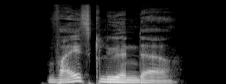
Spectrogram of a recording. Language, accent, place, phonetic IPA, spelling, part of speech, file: German, Germany, Berlin, [ˈvaɪ̯sˌɡlyːəndɐ], weißglühender, adjective, De-weißglühender.ogg
- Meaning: inflection of weißglühend: 1. strong/mixed nominative masculine singular 2. strong genitive/dative feminine singular 3. strong genitive plural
